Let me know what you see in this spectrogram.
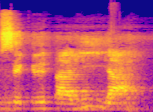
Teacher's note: aí eu não tenho ditongo aqui, eu tenho secretaria, eu passo a ter um hiato.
